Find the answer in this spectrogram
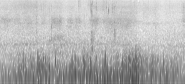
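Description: Wind buffeting a clip-on microphone: a low, uneven rumble that swells about a second in, with a few faint clicks.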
